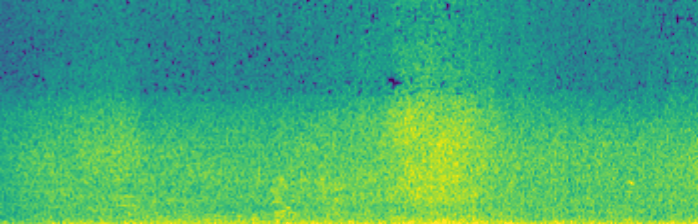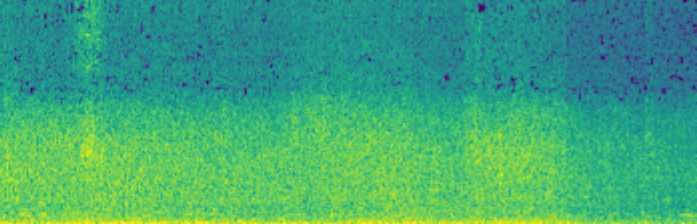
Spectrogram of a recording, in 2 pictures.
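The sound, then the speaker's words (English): Steady, loud roar of ocean surf with waves washing continuously, mixed with gusty wind rumbling against the microphone; no voices, just the broad, unbroken wash of sea noise throughout. “Enjoy, and cue the ocean.”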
